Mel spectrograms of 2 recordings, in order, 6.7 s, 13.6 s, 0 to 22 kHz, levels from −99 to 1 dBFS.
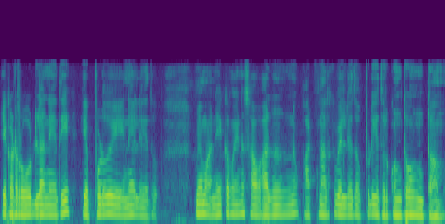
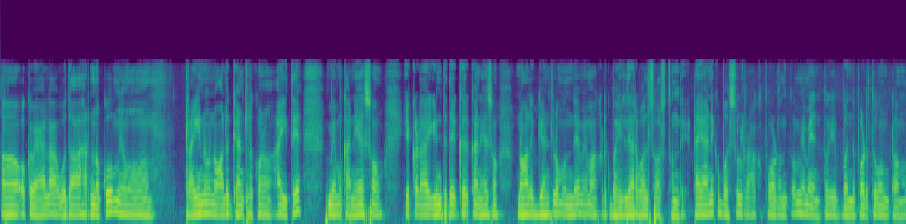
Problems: constant background noise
